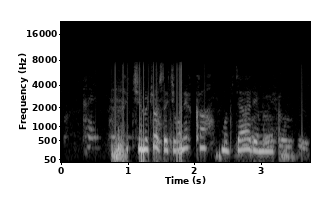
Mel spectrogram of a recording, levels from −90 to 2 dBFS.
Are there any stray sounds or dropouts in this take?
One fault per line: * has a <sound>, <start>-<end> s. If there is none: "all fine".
all fine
